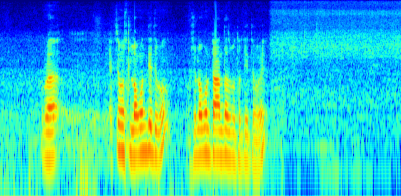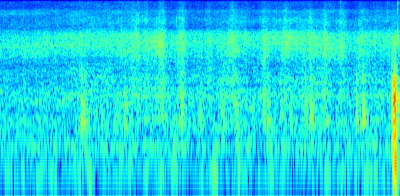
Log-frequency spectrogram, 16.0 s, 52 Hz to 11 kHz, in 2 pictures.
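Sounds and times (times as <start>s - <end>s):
meat sizzling in oil: 5.4s - 16.0s
spatula scraping a pan: 10.4s - 15.7s.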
